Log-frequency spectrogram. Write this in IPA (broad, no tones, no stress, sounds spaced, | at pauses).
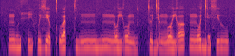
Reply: ŋʷ i̤ h i f ɯ zʲ a kʷʼ a tː i̤ nː i̤ nː o j o n ṳ tː ɯ dʲ a ŋʷ ʌ j ʌ | ŋʷ ʌ dʲ a̤ sʲ u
